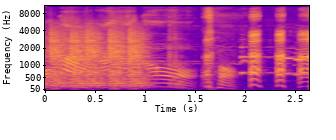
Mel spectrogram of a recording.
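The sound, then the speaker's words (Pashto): A gavel struck on a judge's court table: a few sharp wooden knocks ring out after a stretch of speech, closely spaced and loud. “پاپی د قاضي پر میز ټوپ کړه او سټکی را واخیست او د محکمې دړه یې پرې ووهله.”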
